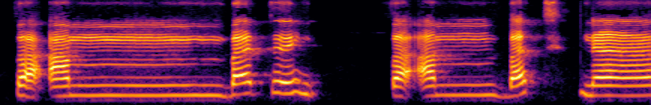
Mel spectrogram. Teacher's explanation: नून के साउंड को मीम के साउंड में बदल देंगे। रिप्लेस कर देंगे। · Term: इकलाब का कायदा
